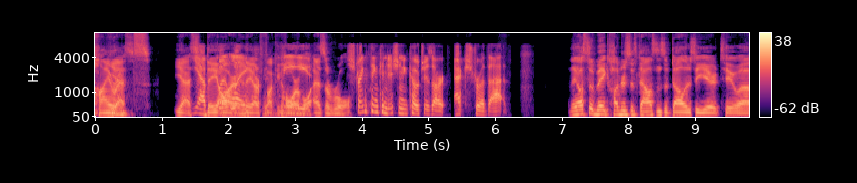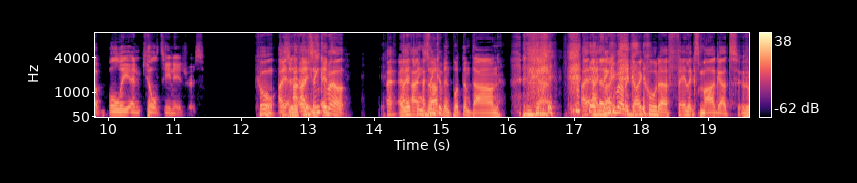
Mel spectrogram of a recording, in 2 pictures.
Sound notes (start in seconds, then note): 14.4 Arnie voice; 16.1 laughter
